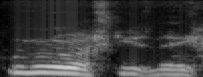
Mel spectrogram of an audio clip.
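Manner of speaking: words stretched through a big yawn. Real, not acted. Apologizing to the chat while yawning mid-sentence. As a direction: yawn it out, slow and high. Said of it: "I'm sorry for yawning".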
